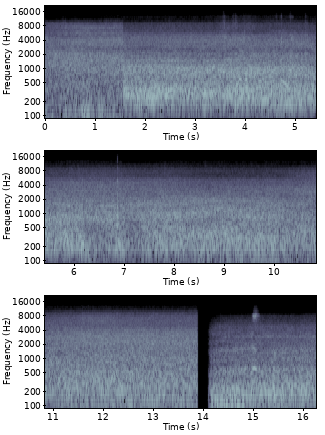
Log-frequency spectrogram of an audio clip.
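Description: Ocean surf washes onto a secluded beach of crystal-clear water: a loud, steady roar of waves with heavy wind buffeting the microphone, cutting out for a moment near the end.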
